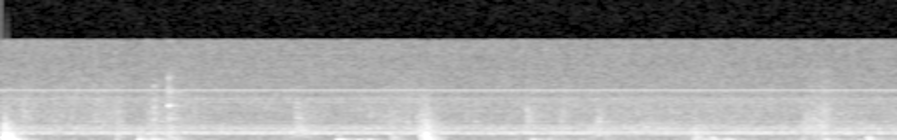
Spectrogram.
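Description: A few light knocks and clunks, as of metal parts being handled, over a steady background hum.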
